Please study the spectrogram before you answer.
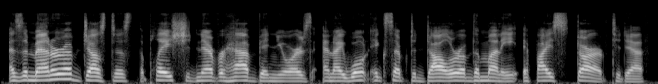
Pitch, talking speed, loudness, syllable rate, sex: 165 Hz, 235 wpm, -17 LUFS, 5.7 syllables/s, female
